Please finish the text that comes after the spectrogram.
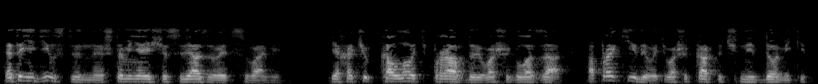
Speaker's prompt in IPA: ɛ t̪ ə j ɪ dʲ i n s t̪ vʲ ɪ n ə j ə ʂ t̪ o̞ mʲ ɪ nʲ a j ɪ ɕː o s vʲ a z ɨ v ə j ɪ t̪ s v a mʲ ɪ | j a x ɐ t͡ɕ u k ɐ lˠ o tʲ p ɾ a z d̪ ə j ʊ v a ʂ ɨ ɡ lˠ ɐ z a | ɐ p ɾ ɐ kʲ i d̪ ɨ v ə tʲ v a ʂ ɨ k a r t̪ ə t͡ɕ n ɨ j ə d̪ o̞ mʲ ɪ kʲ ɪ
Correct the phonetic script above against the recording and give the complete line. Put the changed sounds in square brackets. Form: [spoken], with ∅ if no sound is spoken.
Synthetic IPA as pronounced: ɛ t̪ ə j ɪ dʲ i n s t̪ vʲ ɪ [nː] ə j ə ʂ t̪ o̞ mʲ ɪ nʲ a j ɪ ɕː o s vʲ a z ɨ v ə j ɪ t̪ s v a mʲ ɪ | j a x ɐ t͡ɕ u k ɐ lˠ o tʲ p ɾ a [v] d̪ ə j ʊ v a ʂ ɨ ɡ lˠ ɐ z a | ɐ p ɾ ɐ kʲ i d̪ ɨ v ə tʲ v a ʂ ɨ k a r t̪ ə t͡ɕ n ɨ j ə d̪ o̞ mʲ ɪ kʲ ɪ

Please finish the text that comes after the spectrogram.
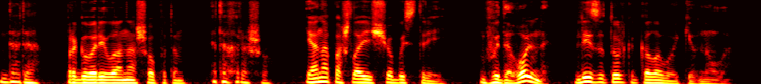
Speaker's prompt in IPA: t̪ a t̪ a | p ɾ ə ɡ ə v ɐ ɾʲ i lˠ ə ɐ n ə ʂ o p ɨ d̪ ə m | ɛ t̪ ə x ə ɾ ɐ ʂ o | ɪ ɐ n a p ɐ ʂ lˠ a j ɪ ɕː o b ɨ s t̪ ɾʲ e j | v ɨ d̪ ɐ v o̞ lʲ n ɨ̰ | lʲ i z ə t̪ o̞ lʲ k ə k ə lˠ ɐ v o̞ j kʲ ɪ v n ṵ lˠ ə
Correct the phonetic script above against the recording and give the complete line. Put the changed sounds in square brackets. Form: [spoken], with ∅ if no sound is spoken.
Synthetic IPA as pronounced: [d̪] a [d̪] a | p ɾ ə ɡ ə v ɐ ɾʲ i lˠ ə ɐ n [a] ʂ o p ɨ [t̪] ə m | ɛ t̪ ə x ə ɾ ɐ ʂ o | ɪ ɐ n a p ɐ ʂ lˠ a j ɪ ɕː o b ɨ s t̪ ɾʲ e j | v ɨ d̪ ɐ v o̞ lʲ n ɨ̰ | lʲ i z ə t̪ o̞ lʲ k ə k ə lˠ ɐ v o̞ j kʲ ɪ v n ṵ lˠ ə

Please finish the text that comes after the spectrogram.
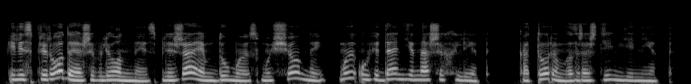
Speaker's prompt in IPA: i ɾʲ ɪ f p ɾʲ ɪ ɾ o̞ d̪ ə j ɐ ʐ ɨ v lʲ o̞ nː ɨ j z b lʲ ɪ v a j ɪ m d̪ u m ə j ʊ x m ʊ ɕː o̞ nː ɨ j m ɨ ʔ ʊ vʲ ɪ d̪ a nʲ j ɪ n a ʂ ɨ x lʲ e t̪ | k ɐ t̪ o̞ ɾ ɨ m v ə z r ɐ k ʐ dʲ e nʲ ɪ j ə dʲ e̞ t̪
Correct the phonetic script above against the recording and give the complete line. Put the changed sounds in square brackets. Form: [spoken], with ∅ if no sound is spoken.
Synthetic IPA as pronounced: i [lʲ] ɪ [s] p ɾʲ ɪ ɾ o̞ d̪ ə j ɐ ʐ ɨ v lʲ o̞ nː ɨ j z b lʲ ɪ [ʐ] a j ɪ m d̪ u m ə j ʊ [s] m ʊ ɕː o̞ nː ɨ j m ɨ ʔ ʊ vʲ ɪ d̪ a nʲ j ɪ n a ʂ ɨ x lʲ e t̪ | k ɐ t̪ o̞ ɾ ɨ m v ə z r ɐ [∅] ʐ dʲ e nʲ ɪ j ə [nʲ] e̞ t̪

